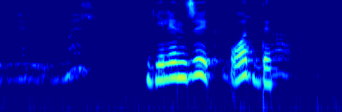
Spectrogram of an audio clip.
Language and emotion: Russian, neutral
